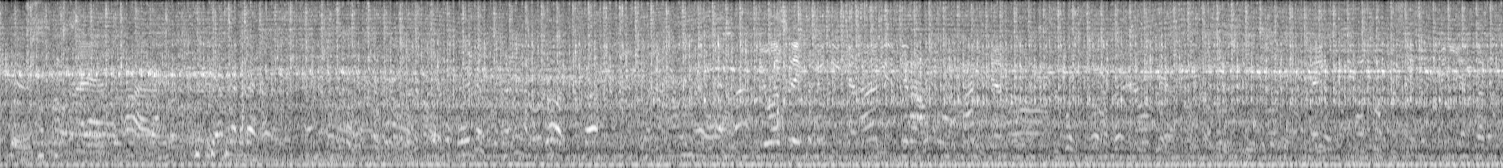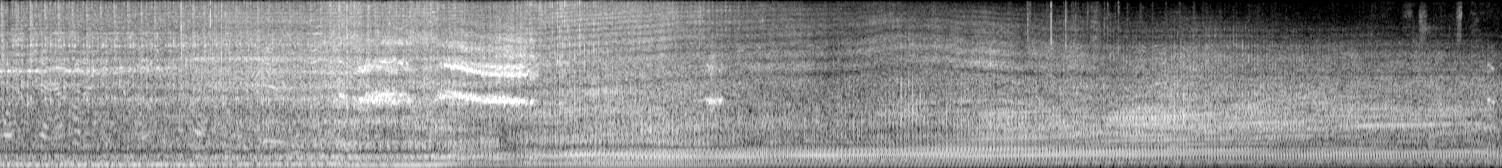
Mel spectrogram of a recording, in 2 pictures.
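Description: Drag-race cars at the start line idling with a deep, steady rumble; about nineteen seconds in comes a brief squeal and the launch, and the engines then rise in pitch as the cars accelerate away down the strip and grow fainter.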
